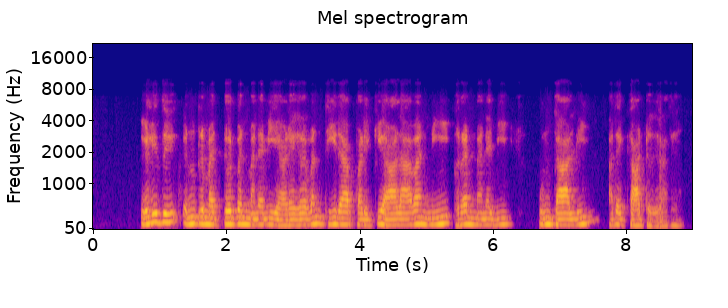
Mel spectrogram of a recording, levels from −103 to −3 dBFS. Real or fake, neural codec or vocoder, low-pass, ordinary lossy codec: real; none; 7.2 kHz; Opus, 16 kbps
